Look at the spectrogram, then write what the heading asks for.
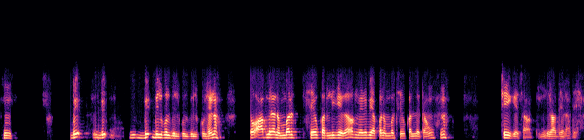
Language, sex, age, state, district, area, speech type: Hindi, male, 30-45, Madhya Pradesh, Ujjain, rural, conversation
